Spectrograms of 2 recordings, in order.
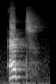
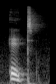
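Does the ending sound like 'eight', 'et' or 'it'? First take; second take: et; it. First: The ending is said like 'et'. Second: The ending is said like 'it'. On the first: "pronounced as et" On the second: "or it"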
